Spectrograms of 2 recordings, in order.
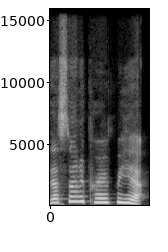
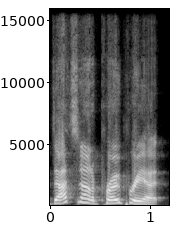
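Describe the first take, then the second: First: It sounds plain and neutral, not scolding. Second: It sounds like a mother scolding a child.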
